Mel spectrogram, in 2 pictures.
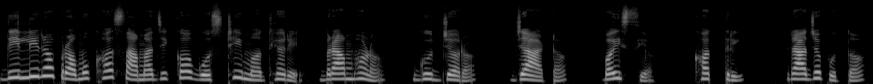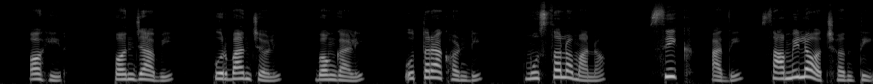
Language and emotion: Odia, neutral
